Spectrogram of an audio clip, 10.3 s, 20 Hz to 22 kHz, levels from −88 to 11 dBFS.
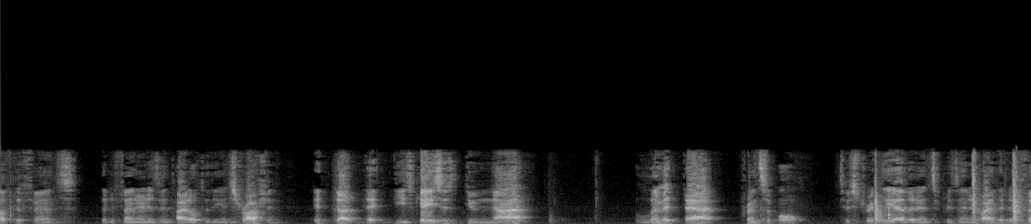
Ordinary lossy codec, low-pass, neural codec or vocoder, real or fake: AAC, 48 kbps; 7.2 kHz; none; real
